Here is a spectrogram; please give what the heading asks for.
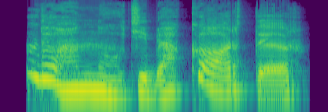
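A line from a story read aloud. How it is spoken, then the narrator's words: Exhaled. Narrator (Russian): выдохнула я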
